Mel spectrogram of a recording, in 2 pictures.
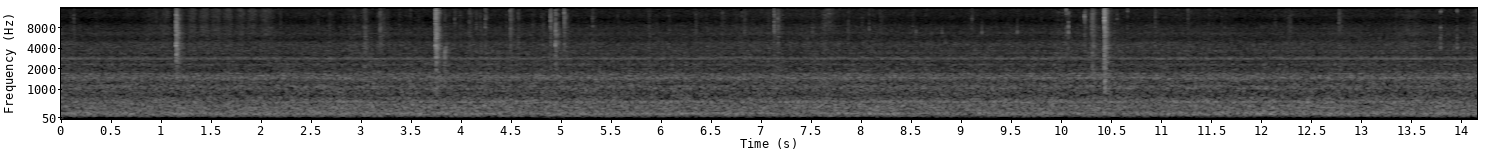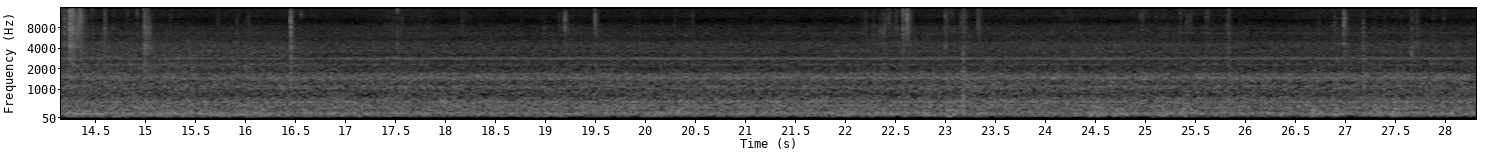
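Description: Cabin noise inside a Series 100 Shinkansen train pulling out of the station: a steady rumble of the moving train, with a faint high steady tone and a few faint clicks.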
